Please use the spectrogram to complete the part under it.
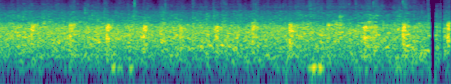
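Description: Members of Congress clap during Trump's address to Congress, a steady, moderately loud wash of applause that holds evenly before cutting off abruptly near the end.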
